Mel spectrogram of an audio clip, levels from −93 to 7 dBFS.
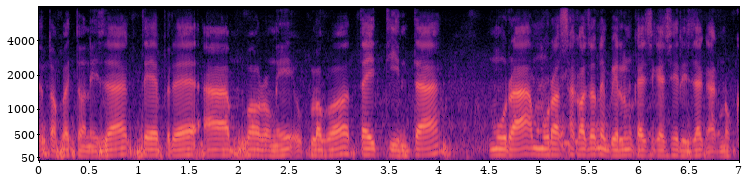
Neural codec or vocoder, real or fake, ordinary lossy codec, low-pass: codec, 16 kHz, 8 kbps, FunCodec, trained on Chinese and English, 25 frames a second; fake; none; none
